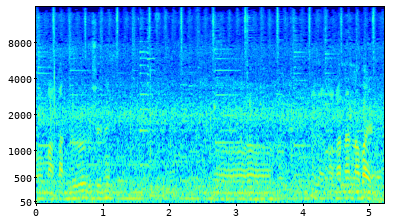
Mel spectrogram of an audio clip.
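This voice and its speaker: Music plays in the background as a man speaks, the sound dry with no echo. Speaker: travel vlogger. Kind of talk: casual vlog chat. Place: station. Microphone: phone near.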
